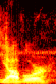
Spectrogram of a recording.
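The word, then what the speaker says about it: Javor: The chieftain is Yavor, spelled with a J, of course. Yavor, Finor.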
